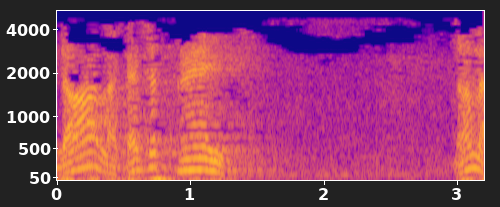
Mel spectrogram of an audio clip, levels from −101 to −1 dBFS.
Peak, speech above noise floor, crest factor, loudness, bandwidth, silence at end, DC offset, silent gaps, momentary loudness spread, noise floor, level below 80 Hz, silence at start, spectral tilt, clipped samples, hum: -6 dBFS; 23 dB; 18 dB; -21 LUFS; 5 kHz; 0 s; under 0.1%; none; 24 LU; -44 dBFS; -38 dBFS; 0 s; -9 dB/octave; under 0.1%; none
